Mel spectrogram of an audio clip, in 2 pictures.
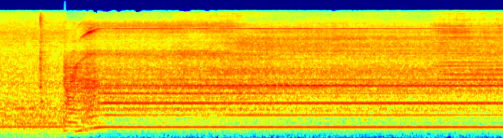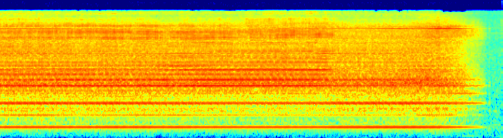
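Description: Router mounted in a router table, fitted with a dovetail bit, spinning up with a rising whine about a second in and then running at a steady high pitch, with the dust-extraction vacuum hissing alongside. Both cut off shortly before the end.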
